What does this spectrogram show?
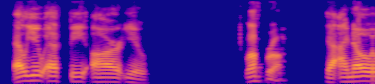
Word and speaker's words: Loughborough: the field in and I'm sorry I can't pronounce the name of the city the Loughborough l-u-f-b-r-u Loughborough yeah I know it's l-o-u-g-h-b-o-r-o-u-g-h I got it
